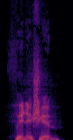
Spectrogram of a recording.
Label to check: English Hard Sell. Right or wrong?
Wrong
